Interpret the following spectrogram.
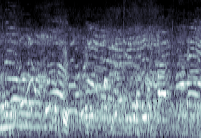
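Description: Crowd chatter: many children and adults talking at once, with high children's voices calling out over the hubbub.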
